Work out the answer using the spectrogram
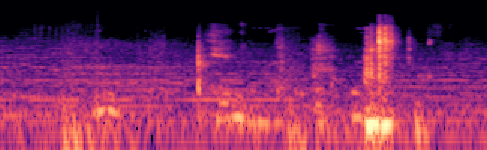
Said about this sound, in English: I love this tower, but the mouth is really small, trying to get my fingers in there. fat fingers. Get the dice out.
